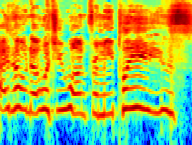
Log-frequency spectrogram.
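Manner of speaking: very high-pitched, crying, sobbing, begging voice. Narrator voices a woman yanked back by her hair, begging at the player's feet; sobbing plea. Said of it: "falls backwards down at your feet and begins sobbing".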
